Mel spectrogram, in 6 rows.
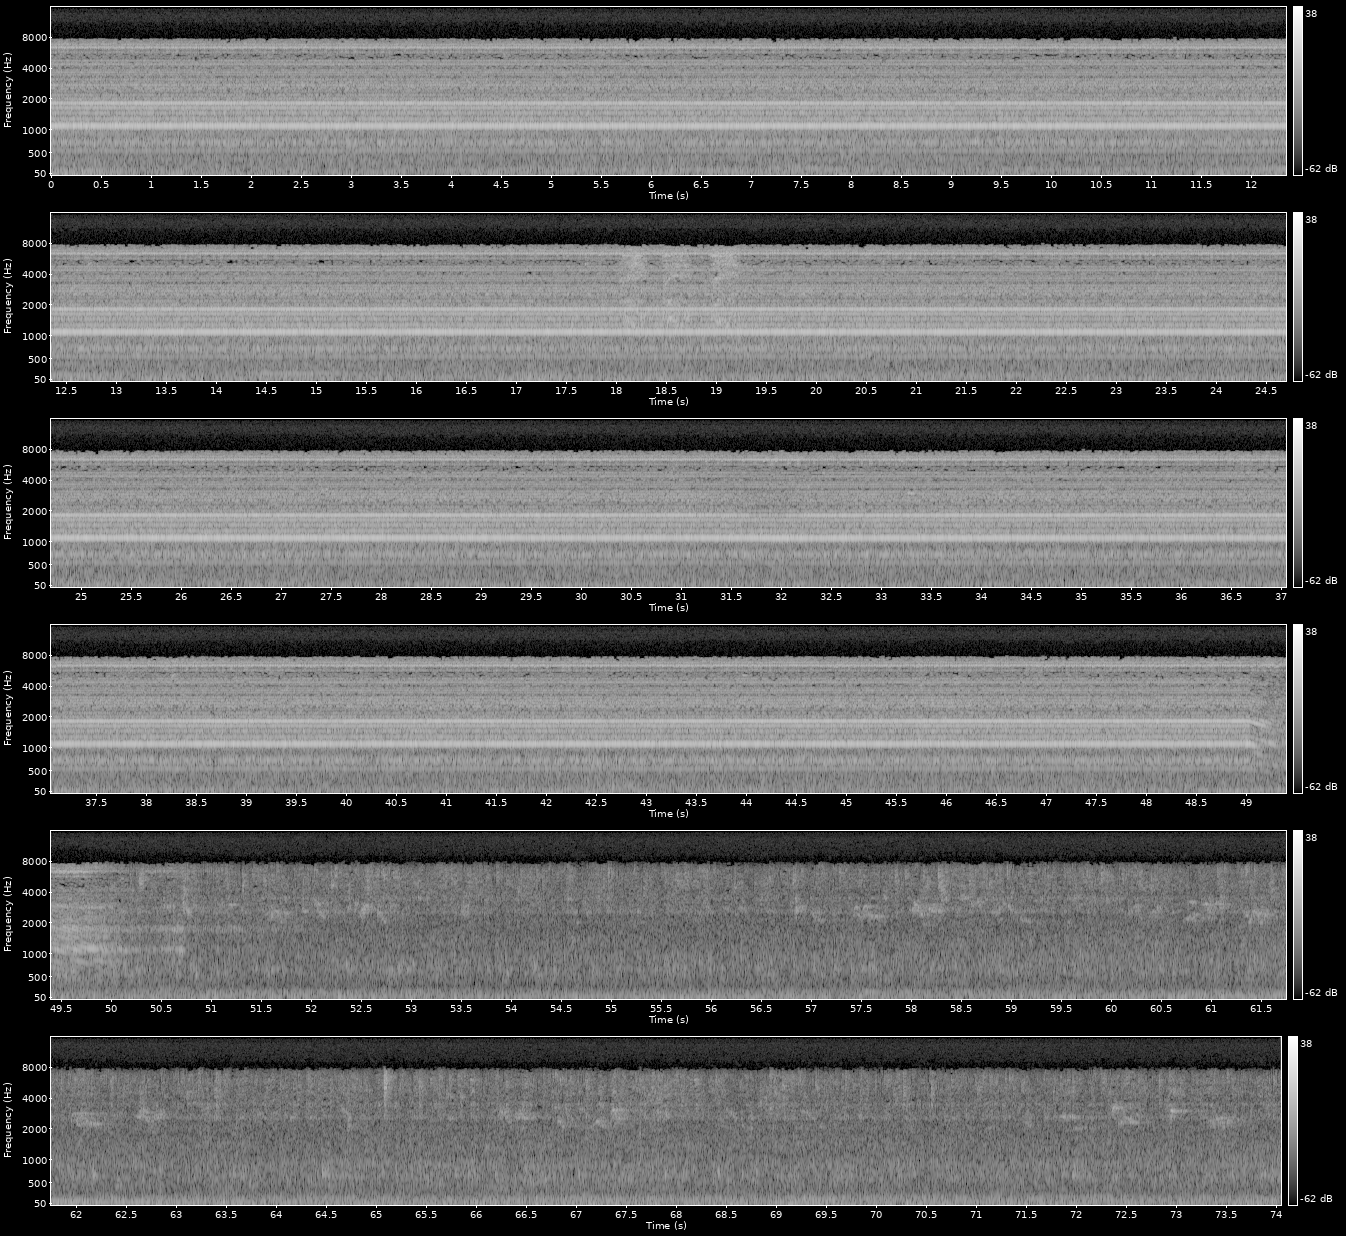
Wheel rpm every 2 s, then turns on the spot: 0, 0, 0, 0, 0, 0, 0, 0, 0, 0, 0, 0, 0, 0, 0, 0, 0, 0, 0, 0, 0, 0, 0, 0, 0, 0, 0, 0, 0, 0, 0, 0, 0, 0, 0, 0, 0.
none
